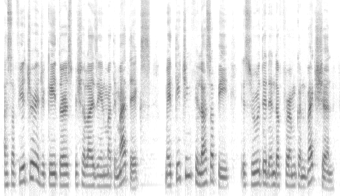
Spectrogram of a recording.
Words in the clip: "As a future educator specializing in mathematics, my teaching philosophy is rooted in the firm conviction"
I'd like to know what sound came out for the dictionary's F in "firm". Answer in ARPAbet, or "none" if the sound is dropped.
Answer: F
